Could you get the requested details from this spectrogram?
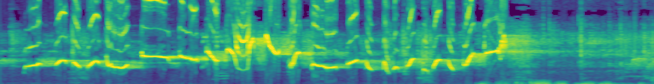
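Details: Relaxed ngeplong song of a white-rumped shama, meant for luring wild birds: a long flowing string of rich whistles rising and dipping, some high sharp accents, ending on a rising note over a low rumble.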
